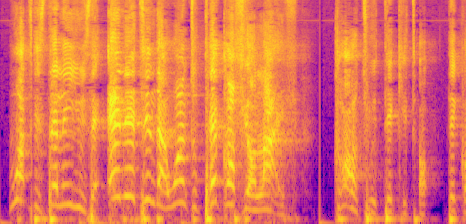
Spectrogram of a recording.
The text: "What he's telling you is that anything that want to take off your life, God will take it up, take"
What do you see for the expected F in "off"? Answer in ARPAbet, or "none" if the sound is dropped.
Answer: F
